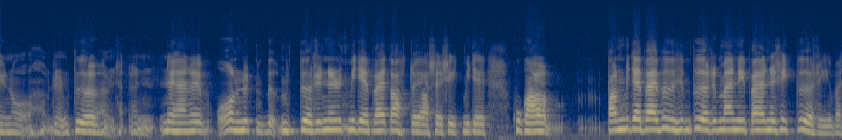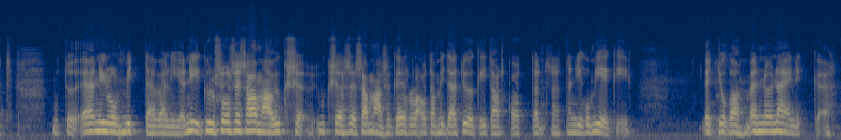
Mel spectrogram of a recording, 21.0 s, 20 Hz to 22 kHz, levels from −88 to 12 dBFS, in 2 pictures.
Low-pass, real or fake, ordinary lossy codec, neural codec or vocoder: 19.8 kHz; real; none; none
